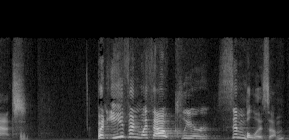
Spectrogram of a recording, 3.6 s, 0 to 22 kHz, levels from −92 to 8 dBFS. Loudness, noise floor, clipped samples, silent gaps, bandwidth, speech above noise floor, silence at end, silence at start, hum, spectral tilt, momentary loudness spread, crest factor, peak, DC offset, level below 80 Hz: -26 LUFS; -65 dBFS; under 0.1%; none; 16.5 kHz; 31 dB; 0.1 s; 0 s; 60 Hz at -70 dBFS; 0.5 dB/octave; 14 LU; 22 dB; -8 dBFS; under 0.1%; -74 dBFS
